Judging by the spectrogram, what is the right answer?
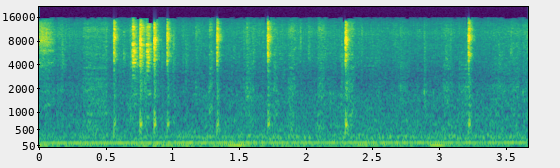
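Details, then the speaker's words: Land Rover Defender 90 50th Anniversary, 4.0 V8 automatic, driven on the road from stone cold: light irregular cabin rattles over a steady engine drone, from the passenger seat; owner suspects a loose seat bolt. "the passenger seat does rattle slightly May there a loose uh a loose seating bolt or something on it"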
